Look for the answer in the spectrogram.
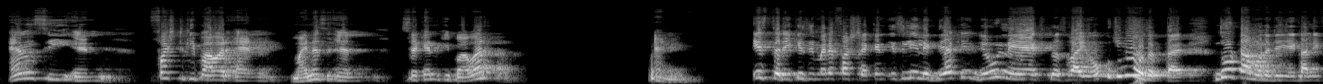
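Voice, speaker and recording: A man's voice: extremely high pitch, pushed and bright, echoey room, rough recording. A man teaching a math lesson, explaining step by step and asking and answering his own questions.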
